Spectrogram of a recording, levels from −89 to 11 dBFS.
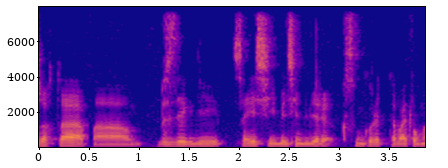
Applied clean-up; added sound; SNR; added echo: none; none; none; none.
